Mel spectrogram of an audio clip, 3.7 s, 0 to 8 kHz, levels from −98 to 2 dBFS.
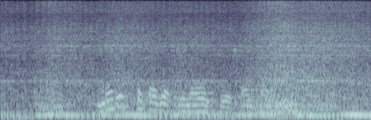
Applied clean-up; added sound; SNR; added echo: none; Motorcycle; -5 dB; none.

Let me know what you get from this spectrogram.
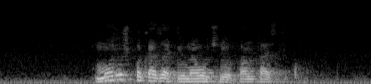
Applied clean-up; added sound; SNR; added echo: none; none; none; none.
